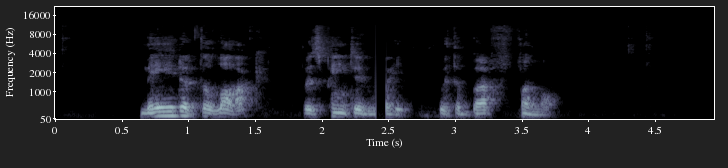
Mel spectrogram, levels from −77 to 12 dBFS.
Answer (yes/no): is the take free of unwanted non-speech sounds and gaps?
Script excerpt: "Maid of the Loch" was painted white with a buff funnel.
no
